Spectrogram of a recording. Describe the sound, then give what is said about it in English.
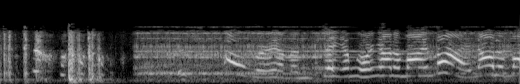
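A telephone bell rings briefly at the start, a rapid metallic rattle of strikes, then stops as a voice begins talking with rising and falling pitch. “Hello, hello, stop ringing, do you hear? Answer me, who is this?”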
